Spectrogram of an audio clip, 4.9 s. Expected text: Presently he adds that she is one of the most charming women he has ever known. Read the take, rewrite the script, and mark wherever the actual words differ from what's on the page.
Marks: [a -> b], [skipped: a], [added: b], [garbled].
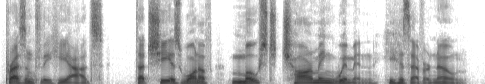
Presently he adds that she is one of [skipped: the] most charming women he has ever known.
